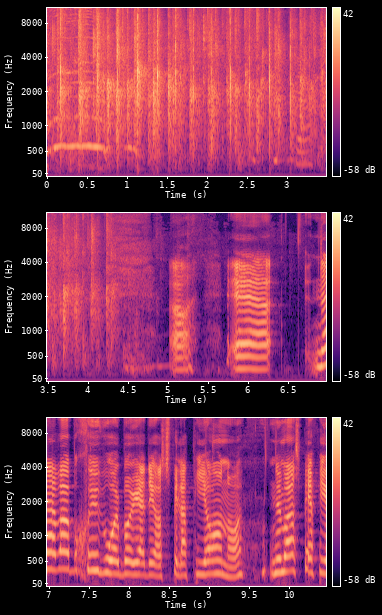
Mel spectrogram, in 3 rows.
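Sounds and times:
high whoop: 0.0 - 1.3
audience applause: 0.0 - 4.8
speech: 5.0 - 10.4.

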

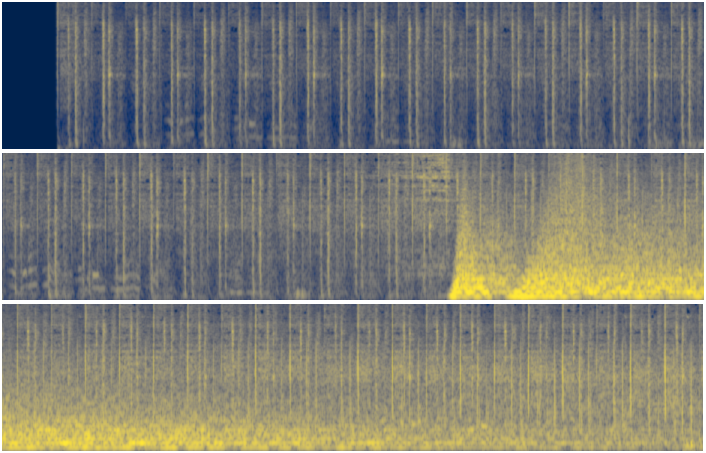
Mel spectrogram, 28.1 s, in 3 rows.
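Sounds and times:
techno music mix: 15.1 - 28.0.

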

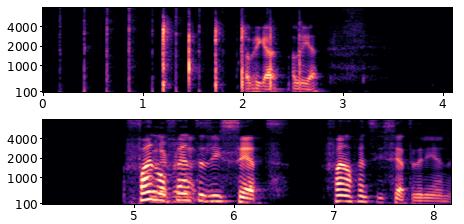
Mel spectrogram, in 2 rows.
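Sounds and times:
hand clapping: 0.0 - 2.7
speech: 2.0 - 3.2, 4.9 - 8.1.

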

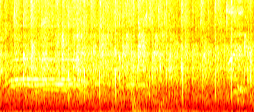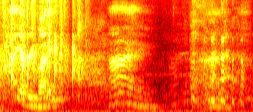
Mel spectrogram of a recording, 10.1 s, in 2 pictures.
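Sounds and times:
audience applause welcoming a local comedian on stage: 0.0 - 7.1
speech: 5.7 - 6.4
laughter: 8.7 - 10.1.

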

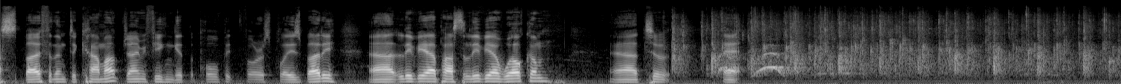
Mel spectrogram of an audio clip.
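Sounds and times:
speech: 0.0 - 7.6
audience applause: 6.7 - 11.2
person whooping: 7.1 - 11.2.

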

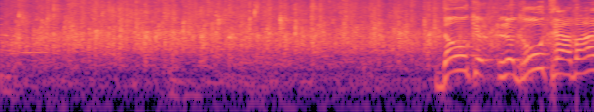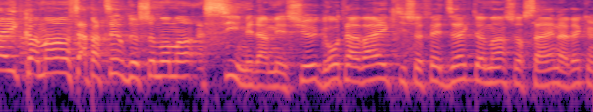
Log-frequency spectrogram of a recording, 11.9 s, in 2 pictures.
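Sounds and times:
audience applause: 0.0 - 6.7
speech: 4.4 - 11.8.

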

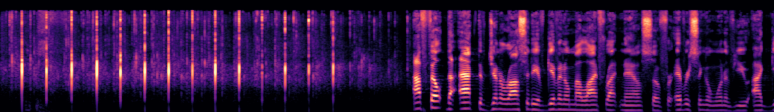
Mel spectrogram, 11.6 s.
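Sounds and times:
scattered applause: 0.0 - 6.4
group clapping in unison: 0.0 - 7.0
speech: 6.2 - 11.6.

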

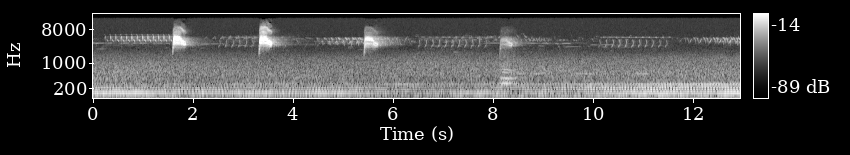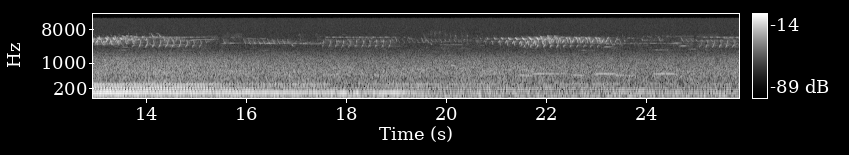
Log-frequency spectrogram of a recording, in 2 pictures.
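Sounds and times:
constant low hum: 0.0 - 25.8
common nighthawk nasal peent calls: 1.5 - 2.2, 3.2 - 3.9, 5.4 - 6.0, 8.1 - 8.8.

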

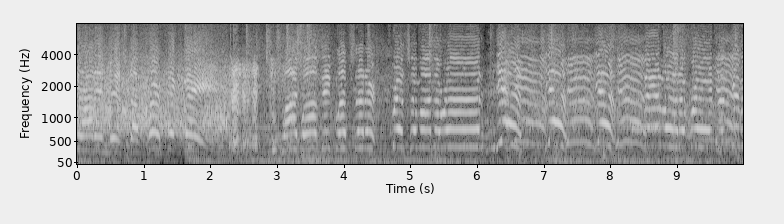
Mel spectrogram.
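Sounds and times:
baseball stadium crowd cheering: 0.0 - 3.3
speech: 3.0 - 9.9.

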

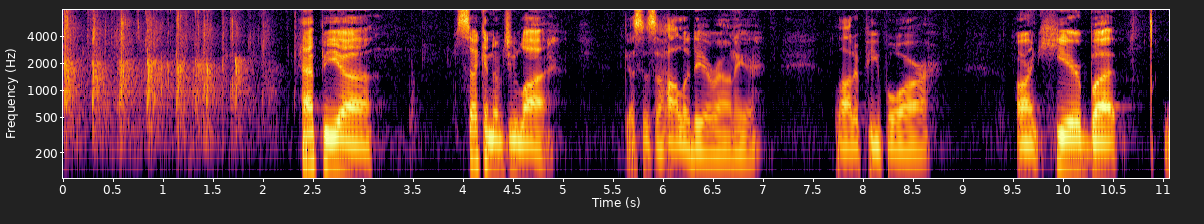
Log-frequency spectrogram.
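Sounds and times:
audience clapping: 0.0 - 2.6
speech: 2.4 - 3.2, 4.0 - 5.0, 5.6 - 7.0, 7.7 - 8.8, 9.5 - 11.0.

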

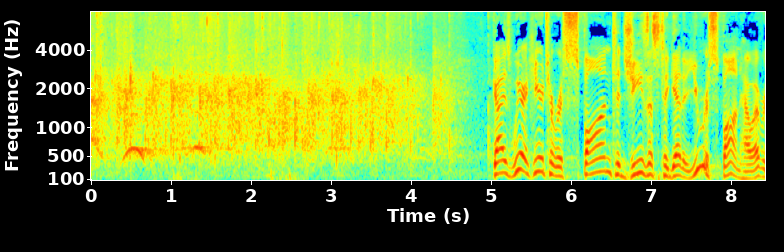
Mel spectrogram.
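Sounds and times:
audience clapping: 0.0 - 5.2
speech: 5.0 - 8.4.

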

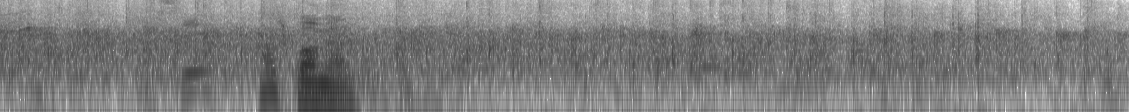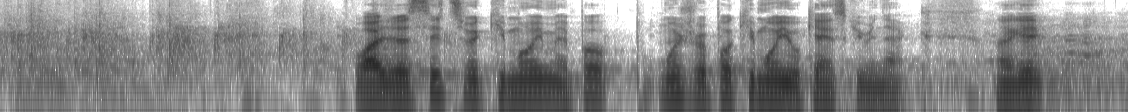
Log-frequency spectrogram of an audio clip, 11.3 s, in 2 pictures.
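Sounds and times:
audience applauding: 0.0 - 7.7
speech: 0.9 - 1.9, 7.4 - 11.1
laughter: 10.6 - 11.2.

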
